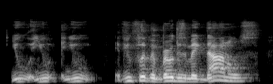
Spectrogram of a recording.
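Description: A man talks at a very fast pace. He has a New York accent. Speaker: rapper. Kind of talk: casual interview chat.

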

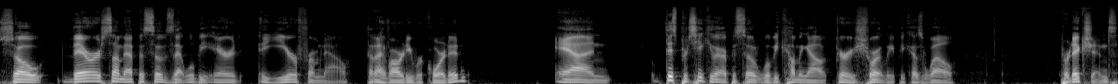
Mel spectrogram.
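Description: An ordinary speaking voice at a moderate pace, with ordinary pitch variation. The recording is very clean with a silent background, its sound dry and close with no echo. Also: man, fairly low pitch for a man. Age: 30s. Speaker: podcast host, past life regressionist. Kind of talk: casual chat.

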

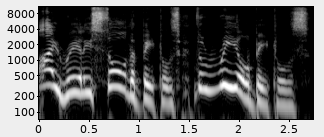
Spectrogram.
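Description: The speaker uses a put-on character voice with big pitch swings. The pace is fairly slow. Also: man, extremely high pitch for a man.

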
